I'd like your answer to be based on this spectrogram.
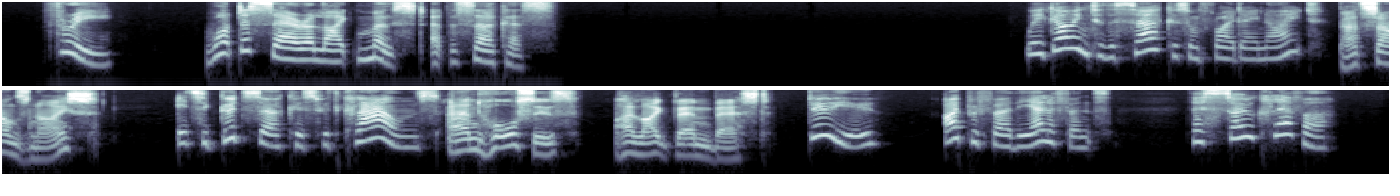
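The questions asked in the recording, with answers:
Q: What does Sarah like most at the circus?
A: the horses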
